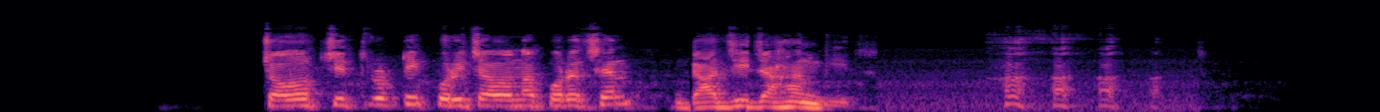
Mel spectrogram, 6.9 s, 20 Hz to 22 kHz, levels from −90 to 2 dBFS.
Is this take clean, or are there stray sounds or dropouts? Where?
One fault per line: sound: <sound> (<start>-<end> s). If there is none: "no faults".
sound: laugh (4.9-5.8 s)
